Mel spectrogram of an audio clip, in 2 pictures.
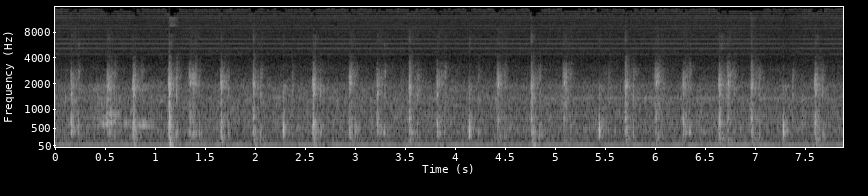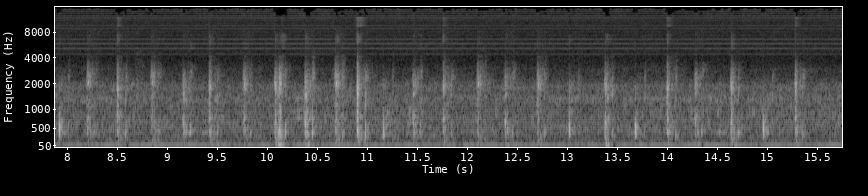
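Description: Footsteps tap steadily on a hard rooftop.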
